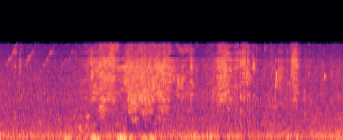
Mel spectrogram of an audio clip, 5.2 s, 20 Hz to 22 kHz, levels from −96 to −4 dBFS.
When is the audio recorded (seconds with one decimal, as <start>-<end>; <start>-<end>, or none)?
0.0-1.0; 3.4-4.2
